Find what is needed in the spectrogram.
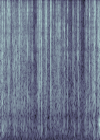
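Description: A crisp packet crinkling as it is handled and turned over in the hand: a steady run of irregular crackles.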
